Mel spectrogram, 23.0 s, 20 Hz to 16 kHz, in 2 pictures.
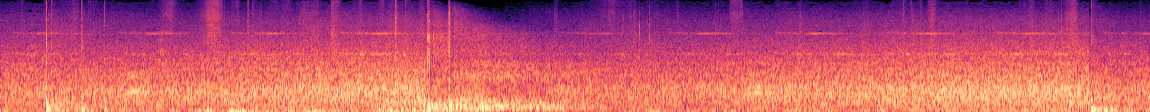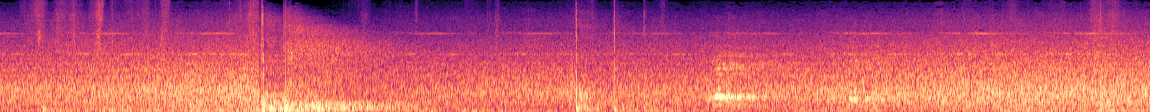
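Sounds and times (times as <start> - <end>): steady background hiss: 0.0 - 23.0.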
